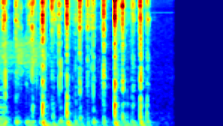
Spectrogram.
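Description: Computer keyboard typing sound effect: a quick run of about a dozen key clicks over a second and a half, then it stops suddenly.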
